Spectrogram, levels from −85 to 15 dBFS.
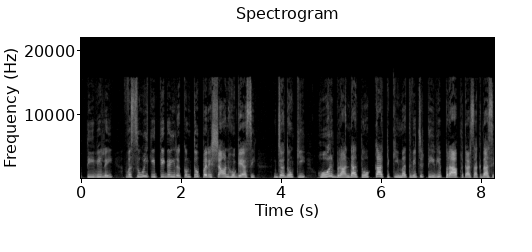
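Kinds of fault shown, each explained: Electrical switching spike: a nearby switch or motor likely arced into the audio line, adding one brief, fairly quiet snap of about -30 dBFS at 5.27 s, after "ਸੀ ਜਦੋਂ ਕੀ ਹੋਰ".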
